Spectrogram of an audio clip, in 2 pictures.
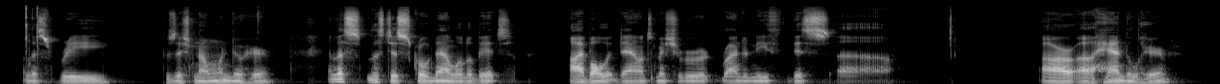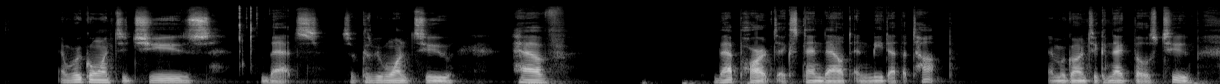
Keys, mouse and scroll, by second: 0.3-3.3 drag, 14.6 click, 18.5 KP_1.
